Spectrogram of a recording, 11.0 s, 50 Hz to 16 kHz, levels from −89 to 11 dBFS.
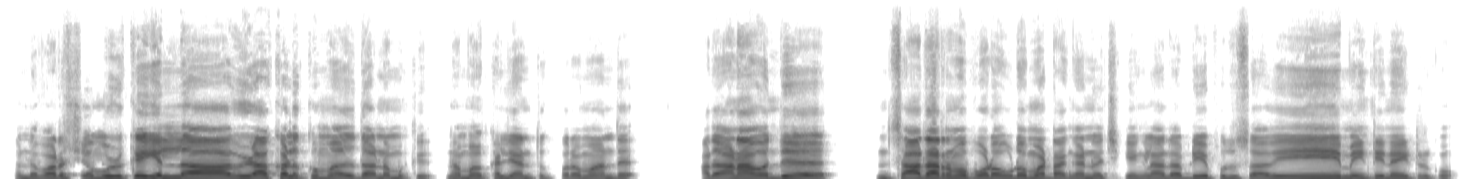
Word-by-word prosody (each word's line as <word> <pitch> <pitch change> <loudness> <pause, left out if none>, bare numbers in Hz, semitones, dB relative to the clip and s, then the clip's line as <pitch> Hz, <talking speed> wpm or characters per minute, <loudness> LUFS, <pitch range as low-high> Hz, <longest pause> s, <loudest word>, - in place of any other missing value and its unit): அந்த 120 0 -6
வருஷம் 160 +8 -3
முழுக்க 200 +2 +1 0.2
எல்லா 175 +4 +5 0.3
விழாக்களுக்கும் 185 -3 +1
அது 150 - 0
தான் 140 -1 -1
நமக்கு. 120 -2 -9 0.2
நம்ம 130 -1 -4
கல்யாணத்துக்குப் 135 +1 -6
போறமா 155 +3 -5
அந்த 135 -1 -7 0.6
அது 145 - -1
ஆனா 185 +5 +5 0.2
வந்து 180 +2 0 0.8
சாதாரணமா 180 +3 +5
போடவுடமாட்டாங்கன்னு 140 -3 -2
வச்சுக்குங்களேன். 125 +2 -7
அது 120 -1 -3
அப்டியே 130 +4 -3
புதுசாவே 130 +1 -4 0.5
மெயின்டய்ன் 135 -2 -3
ஆயிட்டு 115 -3 -5
இருக்கும். 105 0 -13
140 Hz, 130 wpm, -23 LUFS, 125-170 Hz, 0.8 s, எல்லா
